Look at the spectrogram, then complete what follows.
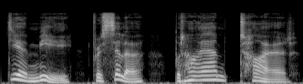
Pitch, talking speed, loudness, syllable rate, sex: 160 Hz, 140 wpm, -17 LUFS, 4.3 syllables/s, male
